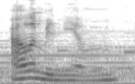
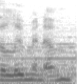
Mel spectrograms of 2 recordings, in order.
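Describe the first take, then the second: First: It is said with five syllables, British style. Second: It is said with four syllables, American style. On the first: "Aluminium is how I say it" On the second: "the American pronunciation"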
